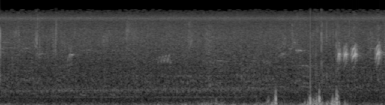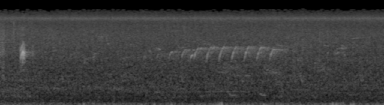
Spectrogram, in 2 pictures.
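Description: Birds calling in the trees: a few short high chirps about halfway through and a quick run of repeated notes near the end, over steady outdoor background noise. A few low thumps just before the chirps are the loudest sound.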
